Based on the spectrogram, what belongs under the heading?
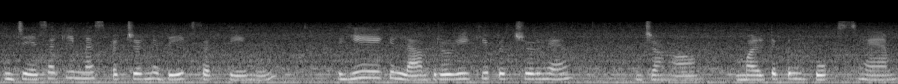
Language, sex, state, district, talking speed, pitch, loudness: Hindi, female, Chhattisgarh, Raipur, 125 wpm, 230 Hz, -15 LUFS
